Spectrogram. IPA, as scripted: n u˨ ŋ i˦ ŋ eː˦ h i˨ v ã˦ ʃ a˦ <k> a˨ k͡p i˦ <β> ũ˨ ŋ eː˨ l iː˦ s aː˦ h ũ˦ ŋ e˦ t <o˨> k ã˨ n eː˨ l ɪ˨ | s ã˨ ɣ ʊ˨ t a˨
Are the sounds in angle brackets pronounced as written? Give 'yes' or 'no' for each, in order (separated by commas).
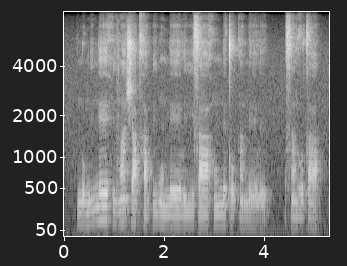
no, yes, yes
